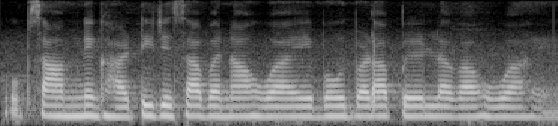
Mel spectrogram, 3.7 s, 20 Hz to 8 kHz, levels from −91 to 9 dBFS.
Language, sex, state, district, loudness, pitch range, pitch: Hindi, female, Chhattisgarh, Raigarh, -16 LUFS, 180-185 Hz, 185 Hz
